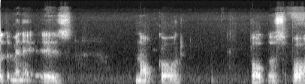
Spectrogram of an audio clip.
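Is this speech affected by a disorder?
Yes: motor neurone disease; terminal, no cure.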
